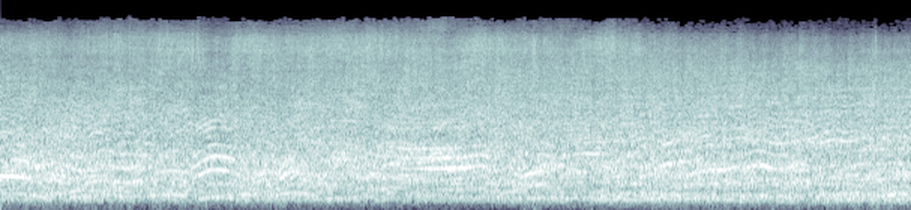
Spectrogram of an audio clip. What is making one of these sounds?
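A crowd murmurs nearby.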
